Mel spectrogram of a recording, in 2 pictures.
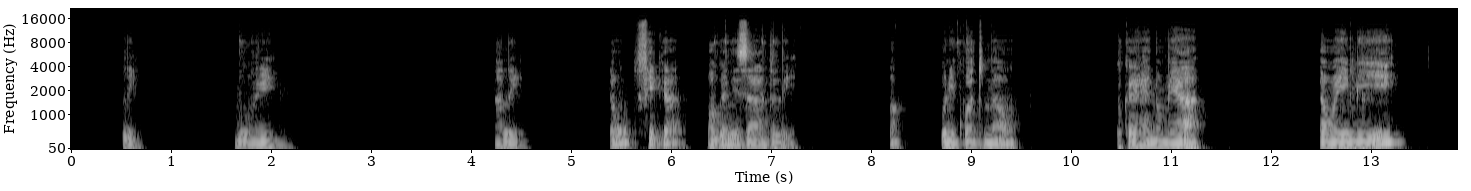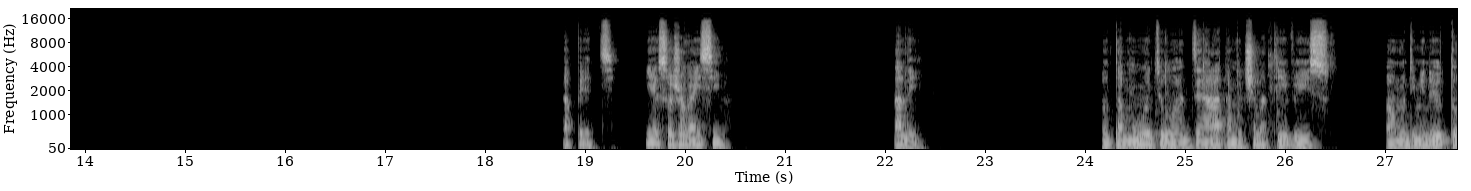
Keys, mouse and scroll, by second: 1.4 click, 2.3 click, 6.2 click, 6.7 click, 8.6 click, 9.8 click, 14.2 shift+i, 15.6-17.4 typing, 17.6 click, 19.8 click, 22.6-26.2 right drag, 27.5 click.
